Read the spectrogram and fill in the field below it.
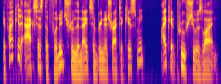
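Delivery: ordinary delivery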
